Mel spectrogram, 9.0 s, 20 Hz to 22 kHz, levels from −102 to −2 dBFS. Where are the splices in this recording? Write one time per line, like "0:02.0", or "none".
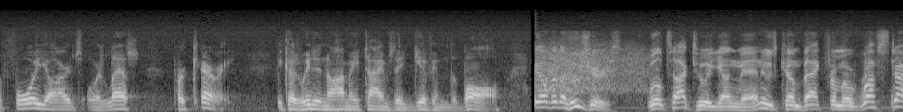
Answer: none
